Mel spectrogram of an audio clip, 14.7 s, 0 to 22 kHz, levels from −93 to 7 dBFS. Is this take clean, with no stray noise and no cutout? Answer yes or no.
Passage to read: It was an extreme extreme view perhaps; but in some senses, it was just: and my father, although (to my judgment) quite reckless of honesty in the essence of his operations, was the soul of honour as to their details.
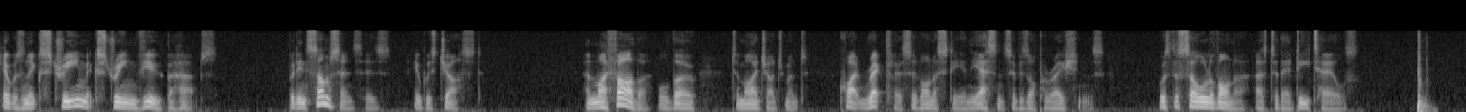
no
